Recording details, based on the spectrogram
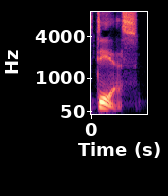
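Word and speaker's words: días: Buenos dias. Notice that little accent mark on the letter I in dias? That means you put a little extra punch right there.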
